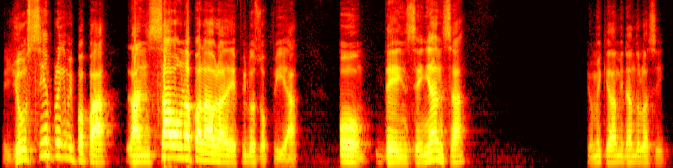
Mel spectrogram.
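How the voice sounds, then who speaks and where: A man preaching a sermon to his congregation, swinging between booming declarations and hushed asides and calling on the listeners to repeat his words. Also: moderate pace, clear, resonant tone. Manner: calls on the congregation to repeat and respond. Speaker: pastor.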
